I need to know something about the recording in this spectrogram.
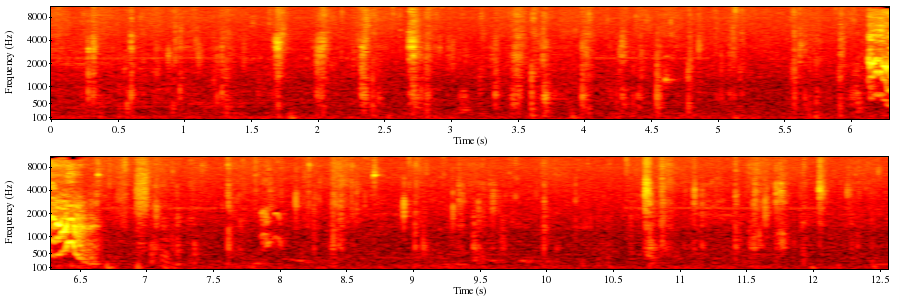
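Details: Labrador Retriever puppies almost three weeks old, eight in the litter, moving about; a single loud, wavering whine rings out midway, surrounded by soft clicking paws and rustling.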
